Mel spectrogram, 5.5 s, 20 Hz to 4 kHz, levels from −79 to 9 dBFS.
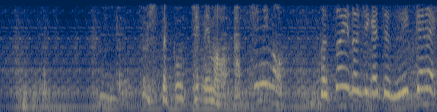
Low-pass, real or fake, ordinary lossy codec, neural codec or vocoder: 3.6 kHz; fake; none; codec, 16 kHz, 0.4 kbps, LongCat-Audio-Codec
